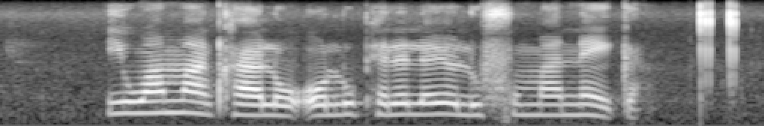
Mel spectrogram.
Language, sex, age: Xhosa, female, 20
